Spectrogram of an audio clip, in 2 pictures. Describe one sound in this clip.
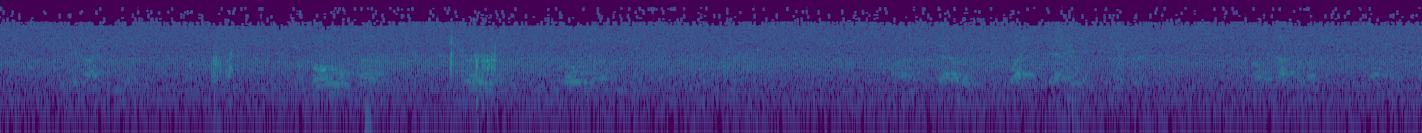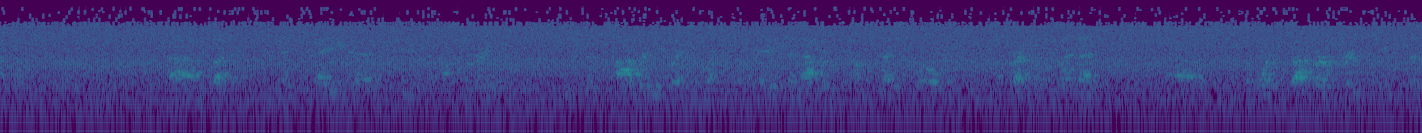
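A middle-aged man speaks calmly through a lapel microphone.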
